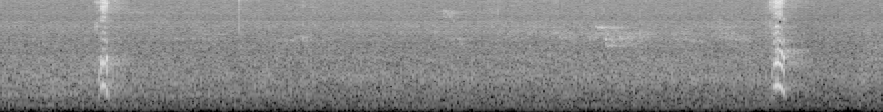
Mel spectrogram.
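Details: Hooded crow fledgling with a serious case of hiccups: two abrupt, sharp clicking hics about three seconds apart, with a faint soft sound between them, over a quiet, steady background hiss.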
